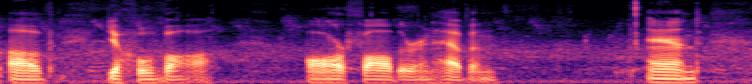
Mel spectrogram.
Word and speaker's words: Jehovah: schwa Holum and comets you put it all together and the correct pronunciation is Jehovah and it was Yahveh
